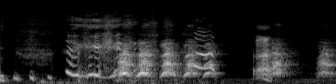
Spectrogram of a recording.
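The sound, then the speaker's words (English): A dog barks in a quick, loud run of yelping barks, pauses briefly, then lets out a couple more sharp barks. “Dog doesn't like suicide?”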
